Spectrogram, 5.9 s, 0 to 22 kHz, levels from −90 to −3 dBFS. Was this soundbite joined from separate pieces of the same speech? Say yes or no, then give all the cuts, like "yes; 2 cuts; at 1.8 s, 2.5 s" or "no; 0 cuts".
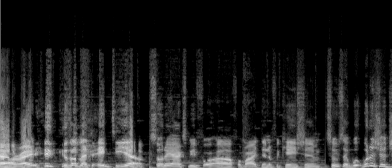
yes; 2 cuts; at 2.3 s, 4.9 s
